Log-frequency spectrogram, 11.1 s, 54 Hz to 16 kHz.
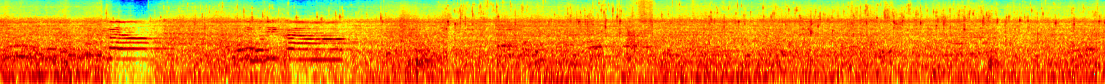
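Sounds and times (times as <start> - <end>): pancakes sizzling in hot oil: 3.7 - 11.0.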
